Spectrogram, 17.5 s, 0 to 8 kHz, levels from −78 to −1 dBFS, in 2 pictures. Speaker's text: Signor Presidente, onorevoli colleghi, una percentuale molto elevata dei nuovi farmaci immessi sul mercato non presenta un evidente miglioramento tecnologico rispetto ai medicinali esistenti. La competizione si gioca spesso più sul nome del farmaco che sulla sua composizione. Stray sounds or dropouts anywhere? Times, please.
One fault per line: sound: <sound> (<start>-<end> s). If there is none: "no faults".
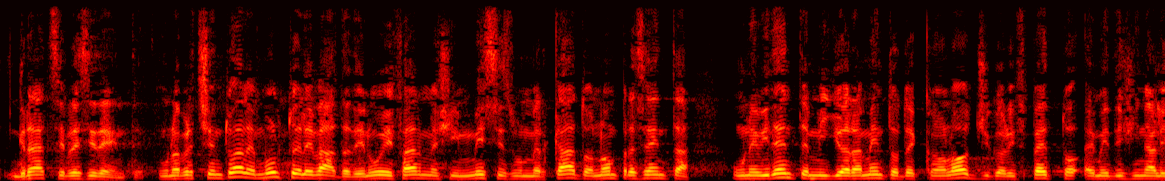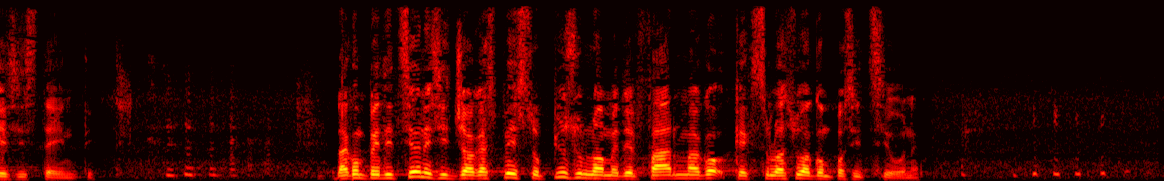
sound: laugh (9.8-10.8 s)
sound: laugh (15.9-17.2 s)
